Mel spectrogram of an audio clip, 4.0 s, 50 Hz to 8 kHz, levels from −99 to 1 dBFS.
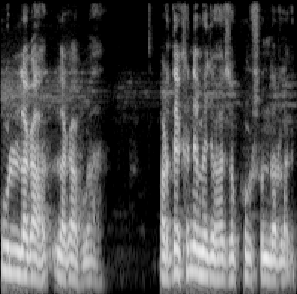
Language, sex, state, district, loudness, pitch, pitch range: Hindi, male, Bihar, Vaishali, -15 LUFS, 170 Hz, 160-200 Hz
